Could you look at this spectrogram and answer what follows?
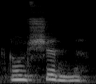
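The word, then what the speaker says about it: Oshun: what is the problem ocean not spelled like the ocean it's actually spelled o s h u n ocean so what do we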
